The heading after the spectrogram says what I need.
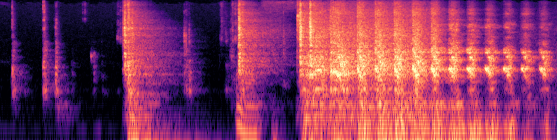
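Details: Old diesel skid steer that sat for many years: a few short cranking bursts, then uneven chugging at about three beats a second while air is bled from the fuel; hard starting.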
